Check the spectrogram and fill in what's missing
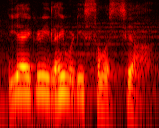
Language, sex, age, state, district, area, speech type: Sindhi, male, 45-60, Uttar Pradesh, Lucknow, rural, spontaneous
